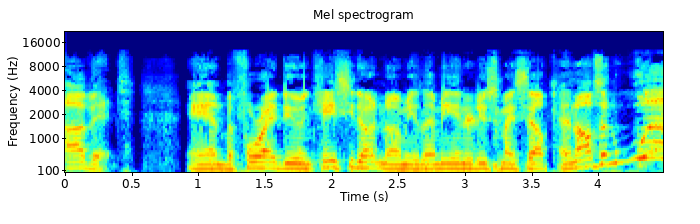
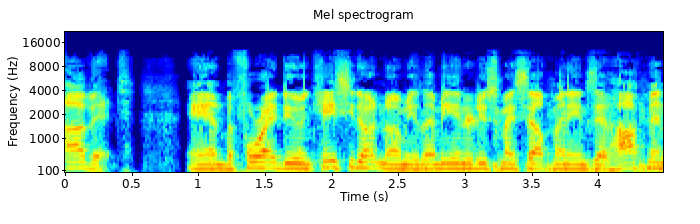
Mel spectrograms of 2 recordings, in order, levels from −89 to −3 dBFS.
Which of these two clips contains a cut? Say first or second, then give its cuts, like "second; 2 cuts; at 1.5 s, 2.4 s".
first; 1 cut; at 3.6 s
